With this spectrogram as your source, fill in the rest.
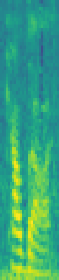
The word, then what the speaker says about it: Cao Dai: It's spelled C-A-O-D-A-I, Cao Dai. It's pronounced like Cao Dai.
